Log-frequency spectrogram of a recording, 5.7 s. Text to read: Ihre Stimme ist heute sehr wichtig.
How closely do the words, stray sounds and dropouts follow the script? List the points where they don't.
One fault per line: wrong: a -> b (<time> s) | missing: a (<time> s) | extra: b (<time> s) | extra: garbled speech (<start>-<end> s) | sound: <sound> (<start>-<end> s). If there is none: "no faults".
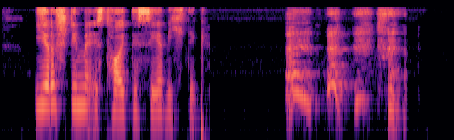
sound: laugh (3.6-5.1 s)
